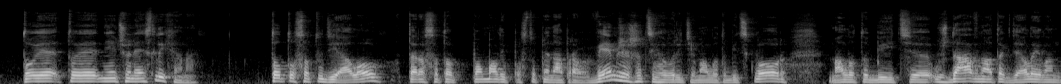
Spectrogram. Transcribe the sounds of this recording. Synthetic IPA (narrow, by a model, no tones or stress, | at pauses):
t̪ɔjɛt̪ɔjɛɲɪɛt͡ʃɔɲɛsliːxanɛ̰ː | t̪ɔt̪ɔsat̪uɟɪalɔat̪ɛɾasːat̪ɔpɔmalipɔst̪upɲɛnapɾa̰ʋa̰ʋɪɛmʒɛfʃ̬ɛt̪t͡siɦɔʋɔɾiːcɛmalɔt̪ɔbicskʋɔɾmalɔt̪ɔbicuʒd̪aːʊnɔat̪aɡɟalɛjlɛn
